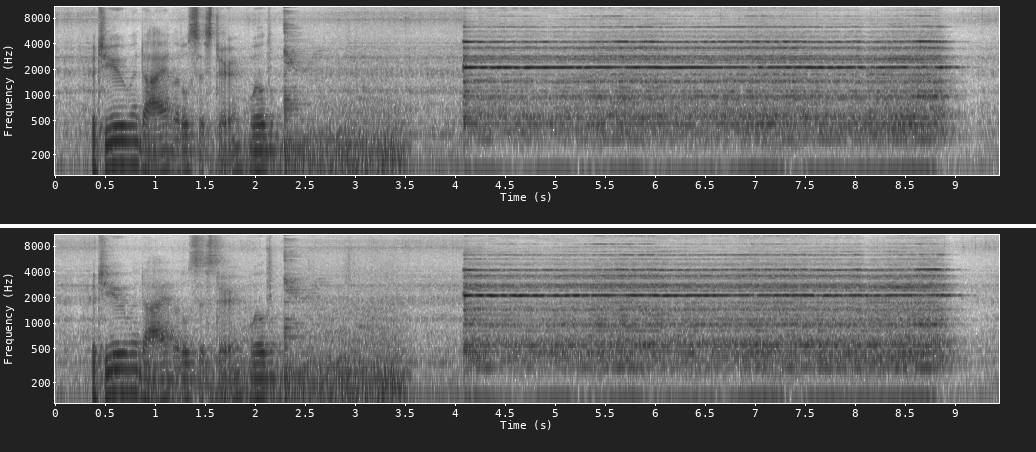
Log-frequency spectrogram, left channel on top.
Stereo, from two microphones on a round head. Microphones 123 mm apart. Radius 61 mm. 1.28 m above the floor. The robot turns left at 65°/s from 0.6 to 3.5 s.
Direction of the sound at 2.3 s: 30° left (ahead or behind).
